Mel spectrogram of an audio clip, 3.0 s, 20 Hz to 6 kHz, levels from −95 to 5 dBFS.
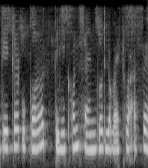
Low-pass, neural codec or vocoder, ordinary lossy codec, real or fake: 5.4 kHz; codec, 44.1 kHz, 2.6 kbps, SNAC; none; fake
